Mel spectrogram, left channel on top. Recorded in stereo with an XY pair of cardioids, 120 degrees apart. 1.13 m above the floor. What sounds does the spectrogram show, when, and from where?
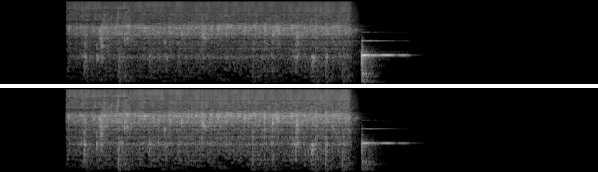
0.7 s frying: 60° right, 2.5 m
3.6 s a piano: 55° left, 0.6 m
